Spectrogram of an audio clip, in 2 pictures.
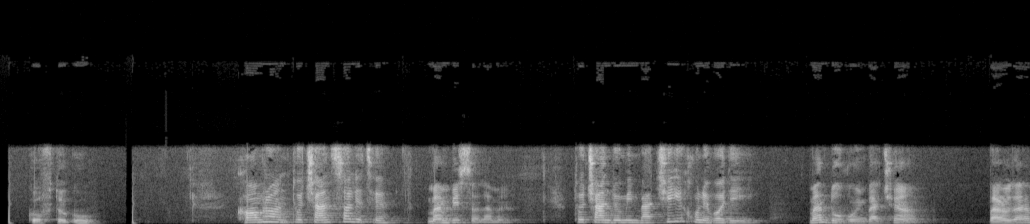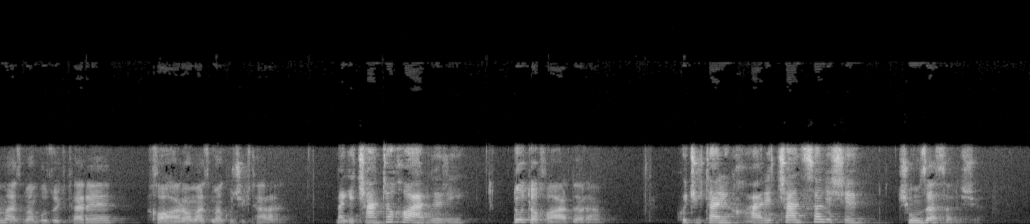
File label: Dialog, persian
